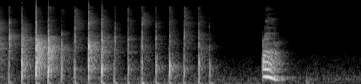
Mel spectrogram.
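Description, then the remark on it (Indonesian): A quick run of about sixteen sharp hand claps at a steady, brisk pace, fading slightly, then a short voiced exclamation after a brief pause. “salut deh tepuk tangan dulu”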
